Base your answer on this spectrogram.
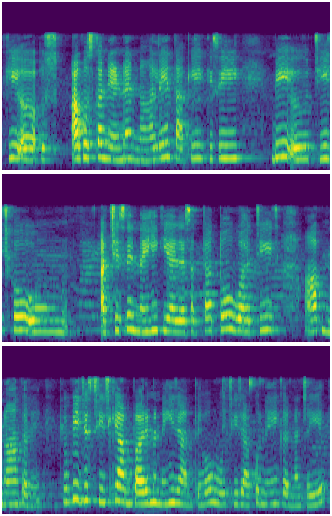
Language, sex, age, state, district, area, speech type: Hindi, female, 18-30, Madhya Pradesh, Gwalior, rural, spontaneous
